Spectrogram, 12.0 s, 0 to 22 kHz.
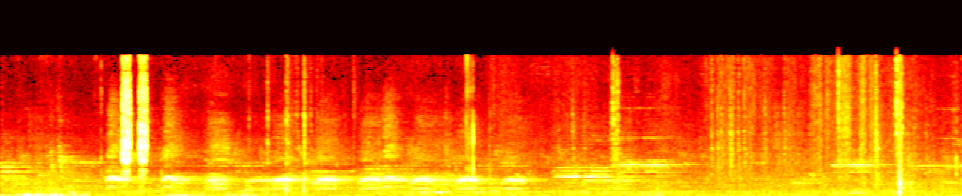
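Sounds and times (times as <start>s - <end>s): crows cawing: 1.3s - 6.7s.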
